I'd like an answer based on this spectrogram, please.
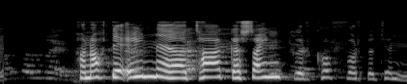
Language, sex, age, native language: Icelandic, male, 11, Icelandic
